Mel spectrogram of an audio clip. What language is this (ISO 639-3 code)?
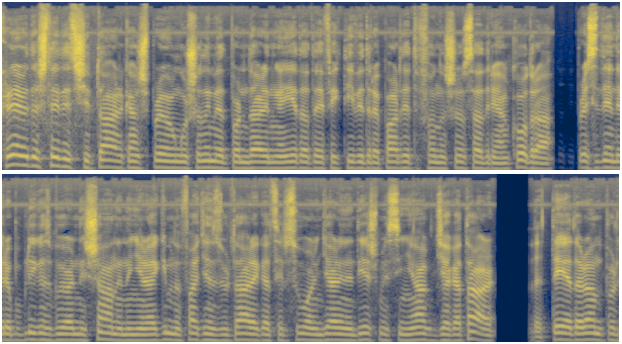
ell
